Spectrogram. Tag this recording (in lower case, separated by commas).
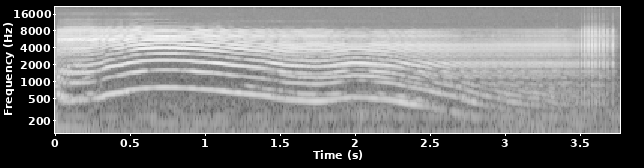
domestic sounds, squeak, door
